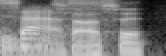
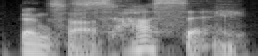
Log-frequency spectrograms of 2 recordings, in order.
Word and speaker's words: Sasse: like this observation from Ben, how do you pronounce his last name? Sasse. Ben Sasse.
